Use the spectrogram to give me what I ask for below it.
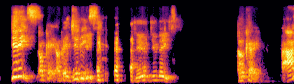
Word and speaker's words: Judice: but he wants to give you the correct pronunciation. It's Judice. no, go ahead. Hi. Say it again. And however you like. No, tell him what you say. It's Judice. Judice.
